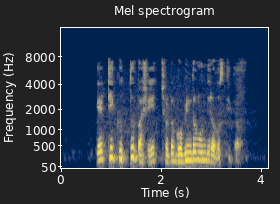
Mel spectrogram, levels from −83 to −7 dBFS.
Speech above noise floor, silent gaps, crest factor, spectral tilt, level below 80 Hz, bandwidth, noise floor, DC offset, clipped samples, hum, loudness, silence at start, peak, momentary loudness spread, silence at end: 56 dB; none; 16 dB; -6 dB/octave; -54 dBFS; 8 kHz; -72 dBFS; under 0.1%; under 0.1%; none; -16 LUFS; 0.7 s; -2 dBFS; 13 LU; 0.55 s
